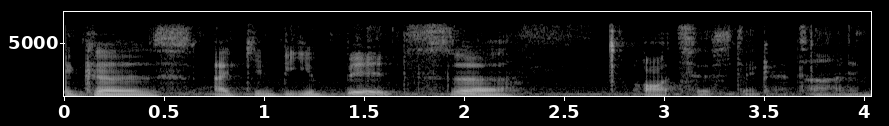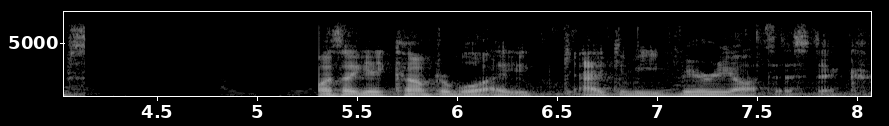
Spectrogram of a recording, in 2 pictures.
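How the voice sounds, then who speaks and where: Soft-spoken delivery at a moderate pace, broken by long, frequent pauses. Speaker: gaming youtuber. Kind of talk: gameplay commentary. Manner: halting. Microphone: poor quality, quiet mic.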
